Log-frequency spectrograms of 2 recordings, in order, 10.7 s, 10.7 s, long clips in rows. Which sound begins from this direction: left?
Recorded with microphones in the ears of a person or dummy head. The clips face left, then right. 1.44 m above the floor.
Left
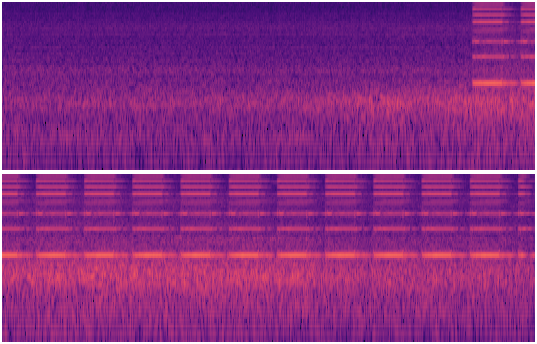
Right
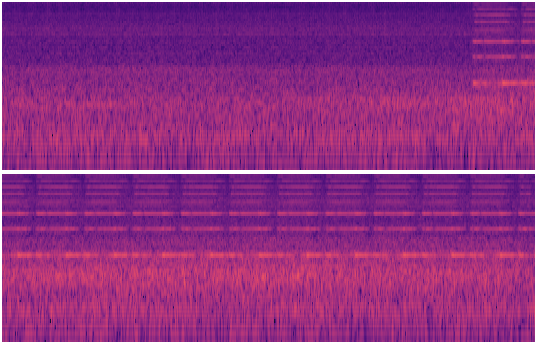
An alarm clock, at 4.7 s.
